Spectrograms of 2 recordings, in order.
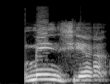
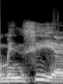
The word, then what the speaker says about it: Mencía: Entonces, Mencia o Mencía en realidad algunos le dicen Mencía y otros Mencia, pero yo le voy a decir Mencia porque son dos sílabas en vez de tres y estoy resfriado y me es más fácil, dos sílabas.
